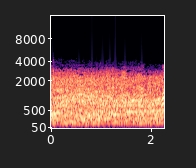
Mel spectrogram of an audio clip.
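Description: Steady, dense din of NASCAR stock-car V8 engines running, heard from pit road.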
